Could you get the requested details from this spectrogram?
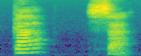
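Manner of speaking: ca-sa, split into two beats; syllable-split. Shown as a demonstration. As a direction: say casa as two clear syllables ca-sa. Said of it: "yo voy a nombrar dos golpes de voz".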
